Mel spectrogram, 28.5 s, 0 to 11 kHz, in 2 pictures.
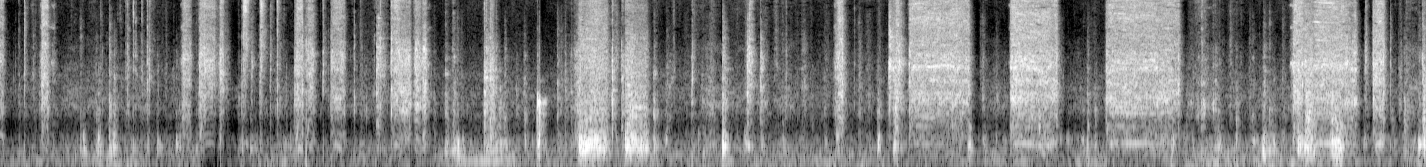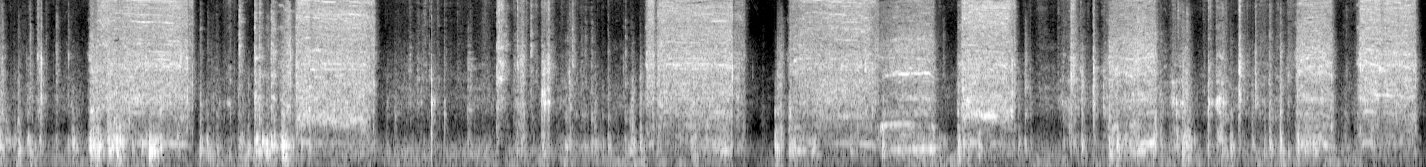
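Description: DEKO GCD12DU3 cordless drill run in repeated bursts of a second or two, drilling into a wooden block. Short clicks and knocks of handling come between the bursts, mostly in the first few seconds, while the bit is being fitted in the chuck.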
